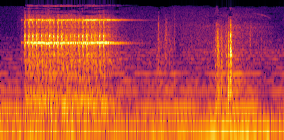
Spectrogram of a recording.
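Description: A telephone in a detective's office rings once with a bright, warbling electronic trill lasting about a second, followed by quieter clicks and handling noises.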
